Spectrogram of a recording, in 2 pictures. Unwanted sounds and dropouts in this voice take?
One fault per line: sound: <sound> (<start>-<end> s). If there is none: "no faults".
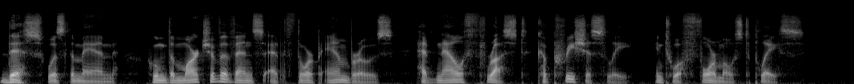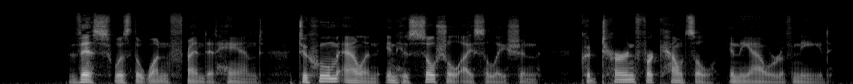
sound: dropout (10.4-10.4 s)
